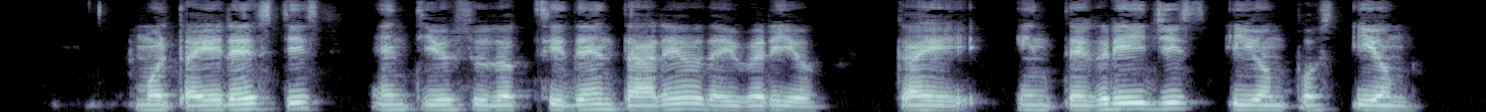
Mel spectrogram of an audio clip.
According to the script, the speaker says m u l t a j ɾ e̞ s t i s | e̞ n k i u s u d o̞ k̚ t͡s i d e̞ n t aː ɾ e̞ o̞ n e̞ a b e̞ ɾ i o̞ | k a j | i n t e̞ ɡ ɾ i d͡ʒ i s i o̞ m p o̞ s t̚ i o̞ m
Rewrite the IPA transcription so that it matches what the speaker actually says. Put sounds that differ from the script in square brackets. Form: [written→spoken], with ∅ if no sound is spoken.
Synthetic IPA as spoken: m u l t a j ɾ e̞ s t i s | e̞ n [k→t] i u s u d o̞ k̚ t͡s i d e̞ n t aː ɾ e̞ o̞ [n→d] e̞ [a→i] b e̞ ɾ i o̞ | k a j | i n t e̞ ɡ ɾ i d͡ʒ i s i o̞ m p o̞ s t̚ i o̞ m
